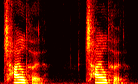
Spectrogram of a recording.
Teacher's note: childhood put the emphasis on the first syllable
